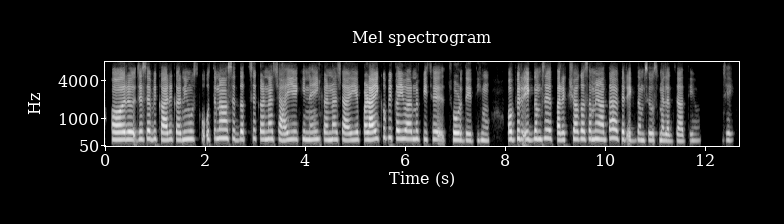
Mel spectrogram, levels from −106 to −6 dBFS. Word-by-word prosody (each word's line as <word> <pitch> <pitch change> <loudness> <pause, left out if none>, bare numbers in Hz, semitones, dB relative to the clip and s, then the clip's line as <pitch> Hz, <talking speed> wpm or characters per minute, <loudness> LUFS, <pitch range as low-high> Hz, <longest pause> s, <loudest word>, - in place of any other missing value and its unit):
और 265 0 +6 0.2
जैसे 275 +1 0
अभी 285 0 -2
कार्य 260 0 +2
कर 255 -1 +1
रही 265 - +1
हूँ। 280 0 +1
उसको 280 +1 -10
उतना 305 +2 +1
शिद्दत 270 -2 -1
से 300 - -5
करना 275 0 -1
चाहिए 270 0 -1
कि 280 - -1
नहीं 265 +1 0
करना 260 +1 0
चाहिए 250 0 0
पढ़ाई 260 +2 +6
को 330 - -4
भी 330 +1 -2
कई 290 0 +3
बार 280 -1 +2
मैं 280 0 -1
पीछे 270 0 -2
छोड़ 250 -2 +3
देती 230 -1 -6
हूँ, 230 -1 -4 0.4
और 275 -1 +5
फिर 295 - +1
एकदम 275 +2 +1
से 300 +1 0
परीक्षा 255 +3 +1
का 285 0 +2
समय 280 +1 0
आता 265 +4 -3
है 310 -1 +3
फिर 270 -1 -1
एकदम 240 +2 -4
से - - -1
उसमें 240 -1 -4
लग 220 -2 -3
जाती 215 +1 -5
हूँ, 225 0 -15 0.5
जी। 245 -1 -7
265 Hz, 210 wpm, -24 LUFS, 250-280 Hz, 0.5 s, और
